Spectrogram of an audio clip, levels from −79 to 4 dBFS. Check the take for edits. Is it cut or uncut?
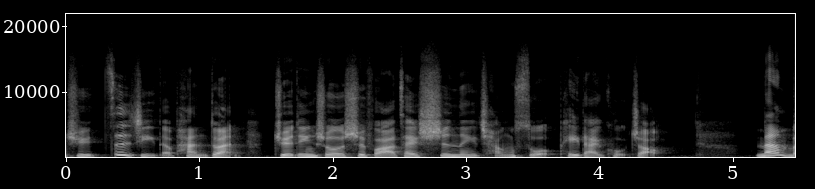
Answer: uncut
